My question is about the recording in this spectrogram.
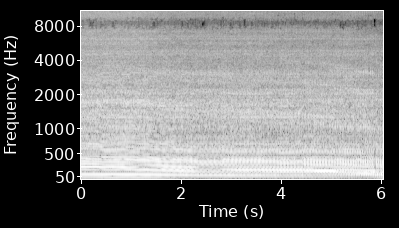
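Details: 2004 Honda CRF250 single-cylinder after a full rebuild, running once the plugged carburettor pilot jet was cleaned: revs and settles cleanly, picks up throttle without stumbling or popping, and the carburetion sounds healthy.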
